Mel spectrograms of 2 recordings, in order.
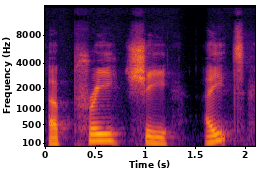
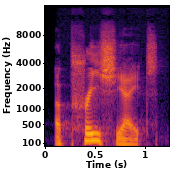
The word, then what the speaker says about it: appreciate: It has 4 syllables, appreciate, and the stress, the strong syllable, is the second one, appreciate.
